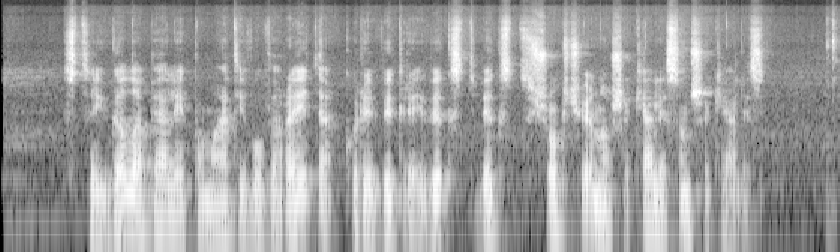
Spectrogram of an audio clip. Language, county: Lithuanian, Marijampolė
